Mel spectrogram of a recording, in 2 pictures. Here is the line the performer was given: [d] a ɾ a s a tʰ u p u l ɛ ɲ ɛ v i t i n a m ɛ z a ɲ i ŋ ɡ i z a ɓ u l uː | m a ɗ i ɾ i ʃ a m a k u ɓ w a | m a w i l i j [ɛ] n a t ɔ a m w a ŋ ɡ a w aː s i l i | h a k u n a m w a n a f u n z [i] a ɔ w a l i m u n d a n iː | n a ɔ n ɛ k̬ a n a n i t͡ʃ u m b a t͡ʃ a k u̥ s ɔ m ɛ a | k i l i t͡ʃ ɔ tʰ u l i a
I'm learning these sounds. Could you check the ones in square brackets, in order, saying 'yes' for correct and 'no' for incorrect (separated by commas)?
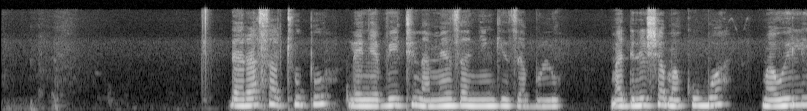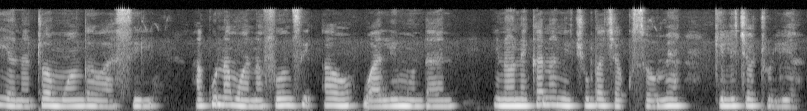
no, no, yes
